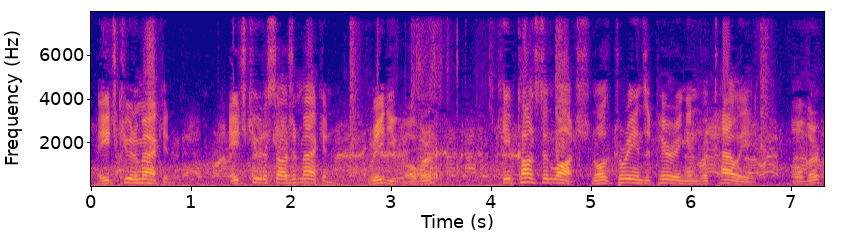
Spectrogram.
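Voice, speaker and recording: High-pitched male actor as an earnest Marine radioman, wartime radio drama, very noisy battlefield background. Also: lively intonation, a little fast, natural voice. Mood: clipped, calm. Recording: battle noise loud over the voice.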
